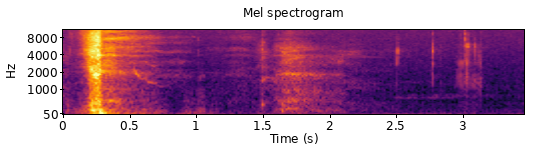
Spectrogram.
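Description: Close, audible breathing: a sharp, loud snort-like exhale at the start, then a softer breath a moment later, with faint clicks and mouth noises in between. No one speaks.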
